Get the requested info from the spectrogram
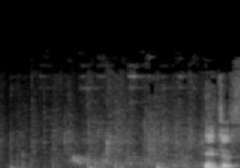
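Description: Footsteps and rustling as someone walks across a wooden floor, ending in a short spoken word.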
